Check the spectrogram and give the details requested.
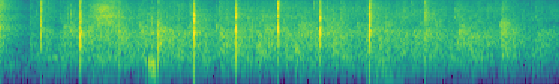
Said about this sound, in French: Et en mon nom, j'aimerais leur dire merci. Alors, je ne sais pas s'il y en a ici, ou sont tous partis, tous partis. Eh bien, on va juste les applaudir rien que pour le plaisir.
